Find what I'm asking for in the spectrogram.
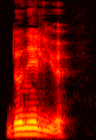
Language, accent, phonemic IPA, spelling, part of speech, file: French, France, /dɔ.ne ljø/, donner lieu, verb, LL-Q150 (fra)-donner lieu.wav
- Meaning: to give rise to, to lead to, to cause, to bring about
